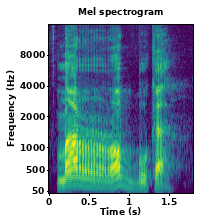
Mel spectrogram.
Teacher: Memasukkan huruf yang sukun ini ke huruf yang berharakat. Jadi dibacanya seolah-olah tidak ada nun. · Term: idgham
